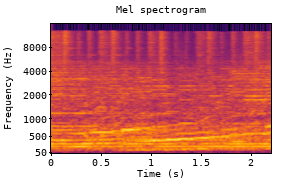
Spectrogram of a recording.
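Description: Live classic rock band playing: a held chord with one note sliding upward in pitch, over steady cymbal strokes from the drum kit.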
